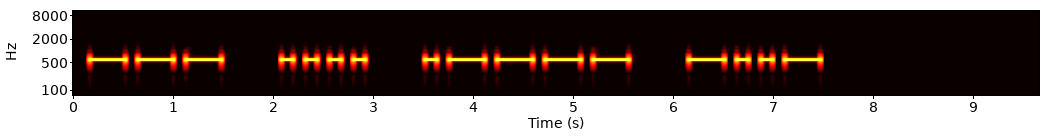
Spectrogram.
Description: Morse code, heard as a keyed tone, about 10 wpm, spaced as for 8 wpm, 600 Hz. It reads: OH1X
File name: Callsigns-10-8wpm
